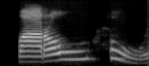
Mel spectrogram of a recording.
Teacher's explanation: Farau ada waw sukun sebelumnya fathah di huruf ro, maka itu madlin sama, tapi wawnya disempurnakan bunyi u ya. Tidak dipanjangkan karena dia diwasol, kecuali kalau dia diwakafkan maka dia dibaca panjang.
